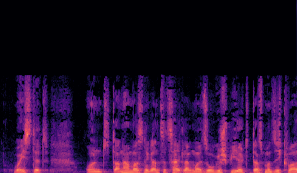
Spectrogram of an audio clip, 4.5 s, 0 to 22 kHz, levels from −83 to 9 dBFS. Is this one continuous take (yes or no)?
yes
